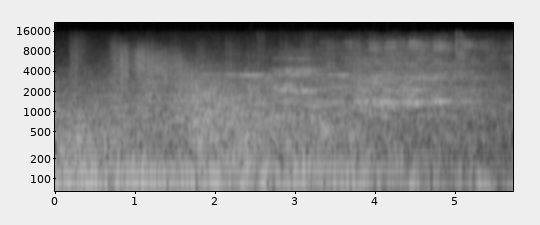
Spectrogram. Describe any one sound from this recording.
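Heavy footsteps thud on a hard floor.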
